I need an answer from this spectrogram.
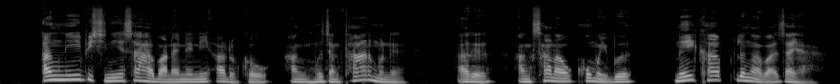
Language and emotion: Bodo, happy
